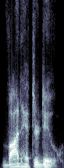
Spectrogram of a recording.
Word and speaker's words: vad heter du: Pronounced vad heter du.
